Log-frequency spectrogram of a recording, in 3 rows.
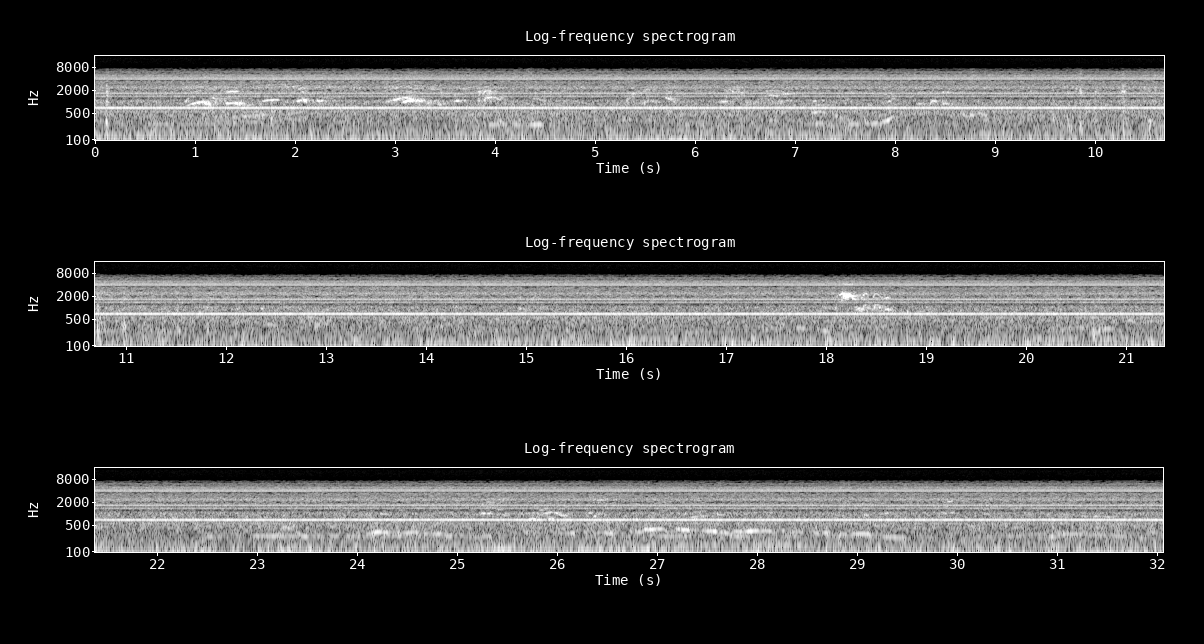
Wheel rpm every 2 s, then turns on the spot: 0, 0, 0, 0, 0, 0, 0, 0, 0, 0, 0, 0, 0, 0, 0, 0.
none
